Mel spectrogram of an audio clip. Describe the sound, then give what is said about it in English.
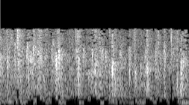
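A steady patter of many hands clapping at once, applause given at the end of a read-aloud story, a dense, crackling wash that holds an even level for a couple of seconds with no voices over it. “Okay, give applause.”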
